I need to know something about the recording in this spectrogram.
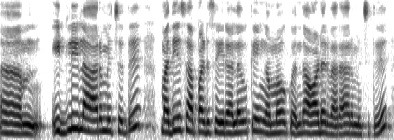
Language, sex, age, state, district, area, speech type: Tamil, female, 45-60, Tamil Nadu, Tiruvarur, rural, spontaneous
